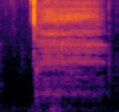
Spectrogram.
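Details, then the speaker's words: Pet dog snoring nearby in a quiet room during a spoken recording: one long, hissing, snorting breath with a low rumble. "Alors, personnellement, je suis désolé, peut-être que vous entendez mon chien ronfler,"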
